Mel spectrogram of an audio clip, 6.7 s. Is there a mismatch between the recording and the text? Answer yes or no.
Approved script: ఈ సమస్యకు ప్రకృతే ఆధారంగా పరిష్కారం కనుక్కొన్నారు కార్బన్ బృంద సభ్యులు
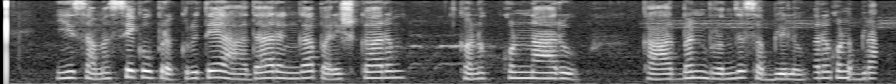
yes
